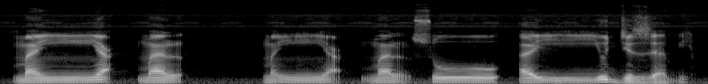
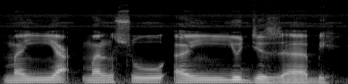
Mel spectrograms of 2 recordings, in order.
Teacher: Maka ketika nun mati atau tanwin bertemu dengan salah satu huruf tersebut, maka nunnya menjadi dileburkan ke huruf yang setelahnya dan ada dengungan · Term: idgham bighunah, idgham bi gunnah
